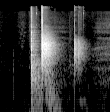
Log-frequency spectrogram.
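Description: Pool break shot: the cue tip strikes the cue ball, and a moment later the cue ball cracks into the racked balls, the loudest clack. A further clack follows about half a second later as the balls scatter.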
